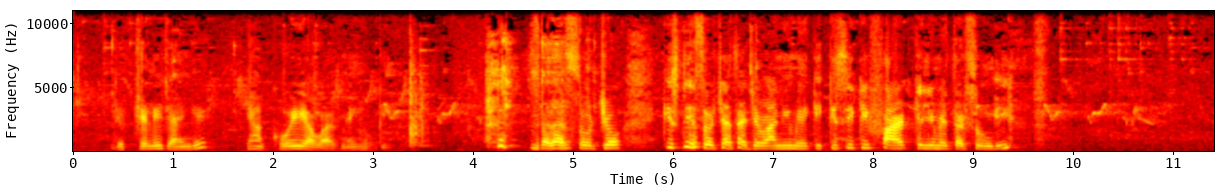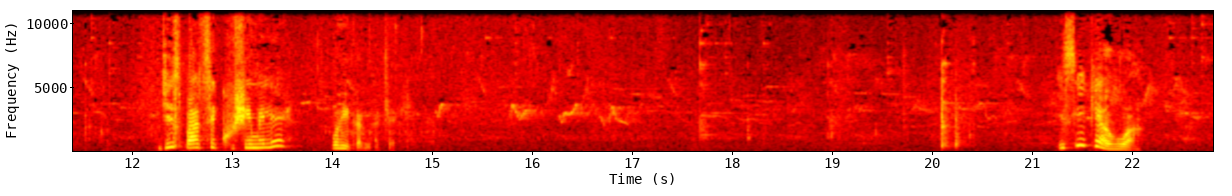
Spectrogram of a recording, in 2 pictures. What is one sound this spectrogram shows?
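An elderly woman speaks calmly and warmly, close by.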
